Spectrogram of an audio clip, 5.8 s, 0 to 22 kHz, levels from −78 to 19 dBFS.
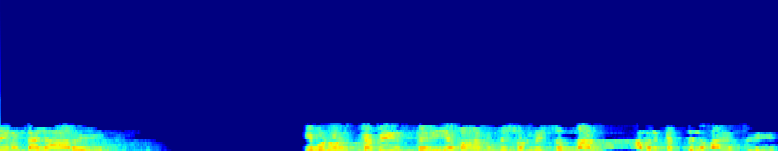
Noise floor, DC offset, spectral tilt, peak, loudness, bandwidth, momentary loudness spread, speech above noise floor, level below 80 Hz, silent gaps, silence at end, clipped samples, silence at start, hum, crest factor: under -90 dBFS; under 0.1%; -9 dB/octave; -2 dBFS; -16 LUFS; 4 kHz; 5 LU; over 74 dB; -52 dBFS; 1.33-2.22 s; 0 s; under 0.1%; 0 s; none; 16 dB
